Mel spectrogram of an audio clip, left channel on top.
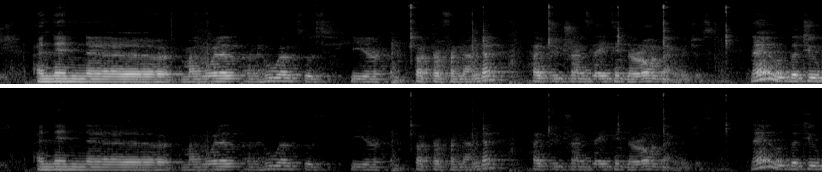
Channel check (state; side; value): quieter; right; 11.7 dB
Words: and then Manuel and who else was here? Dr. Fernanda had to translate in their own languages. Now the two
